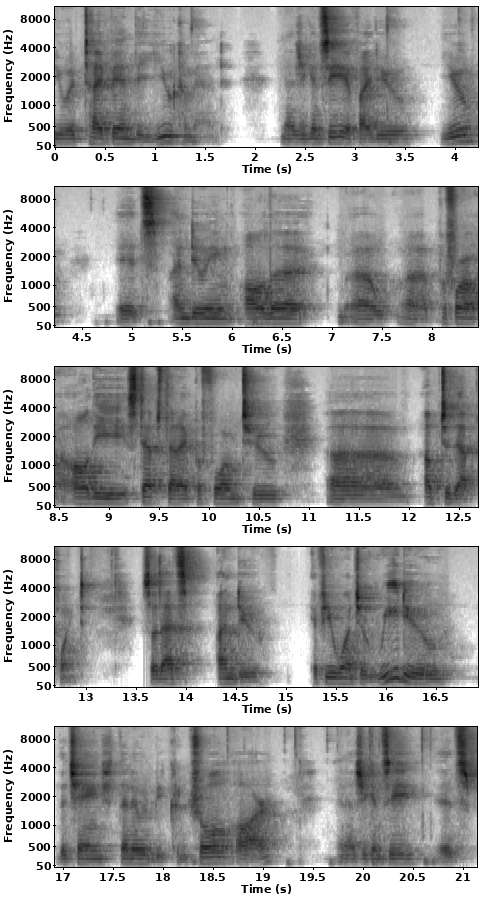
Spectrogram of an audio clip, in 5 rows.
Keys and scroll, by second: 1.4 u, 3.2 u, 4.0 u, 18.6 ctrl+r, 19.2 ctrl+r.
